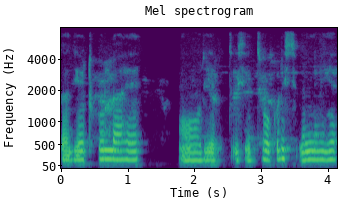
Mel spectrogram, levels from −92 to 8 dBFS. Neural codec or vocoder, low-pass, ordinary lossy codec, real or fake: none; 7.2 kHz; none; real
